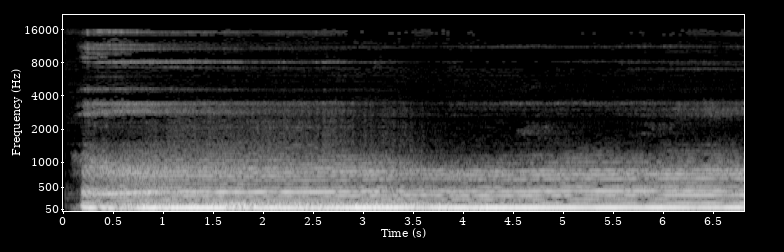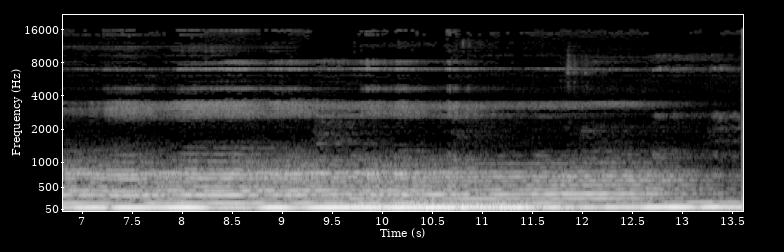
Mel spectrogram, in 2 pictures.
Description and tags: Sound of om/ ohm. The sound of the universe as per the yogic science.
buddhism, mantra, meditation, ohm, om, throat, yogic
